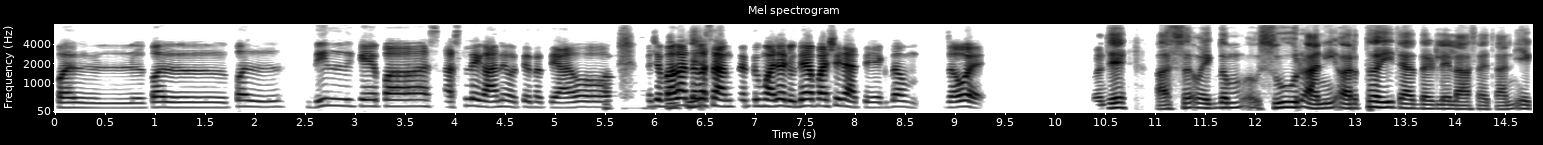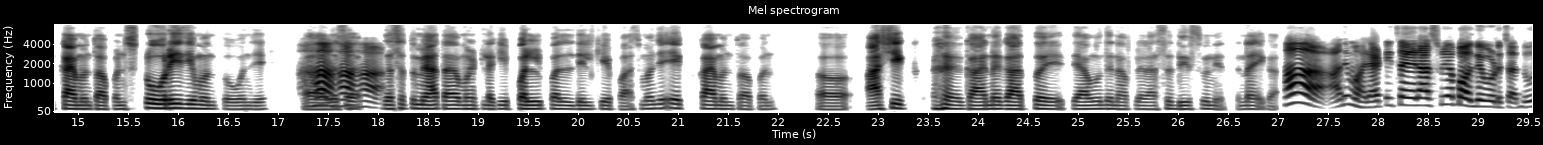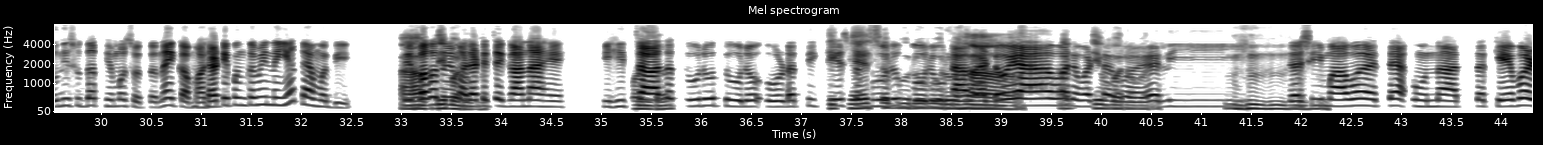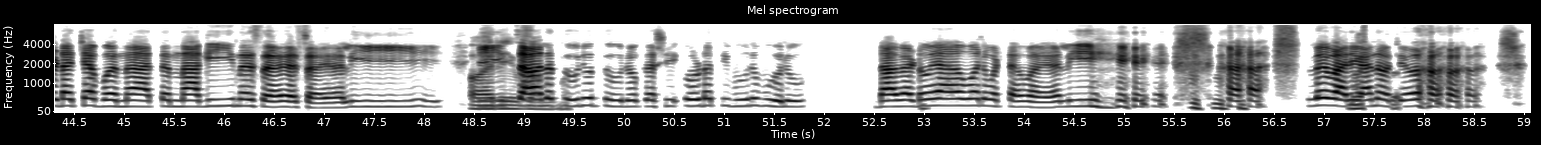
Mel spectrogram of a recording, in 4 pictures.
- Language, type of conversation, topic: Marathi, podcast, तुमच्या आयुष्यात वारंवार ऐकली जाणारी जुनी गाणी कोणती आहेत?
- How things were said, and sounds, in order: singing: "पल, पल, पल, दिल के पास"; in English: "स्टोरी"; chuckle; in English: "एरा"; in English: "फेमस"; singing: "ही चाल तूरु तूरु, उडती … डोळ्यावर बट वळली"; laugh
